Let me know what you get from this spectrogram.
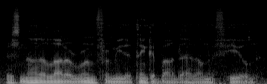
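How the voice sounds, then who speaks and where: A man's voice: a bass voice, quick pace, mellow, a little hiss or hum. A man playing a weary, guarded, dutiful military lieutenant in a naturalistic drama. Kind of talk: naturalistic audio drama acting.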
